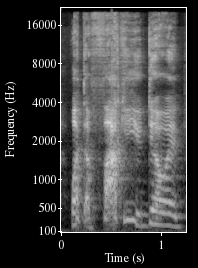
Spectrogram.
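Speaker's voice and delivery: high, loud mock yell of an irate coach; yelling cornerman. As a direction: imitate a trainer tearing into his fighter. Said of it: "It's not just about purely yelling".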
